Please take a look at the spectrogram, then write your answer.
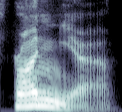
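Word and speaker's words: prajñā: And panya is the Pali pronunciation of pranya, the Sanskrit word pranya for wisdom.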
